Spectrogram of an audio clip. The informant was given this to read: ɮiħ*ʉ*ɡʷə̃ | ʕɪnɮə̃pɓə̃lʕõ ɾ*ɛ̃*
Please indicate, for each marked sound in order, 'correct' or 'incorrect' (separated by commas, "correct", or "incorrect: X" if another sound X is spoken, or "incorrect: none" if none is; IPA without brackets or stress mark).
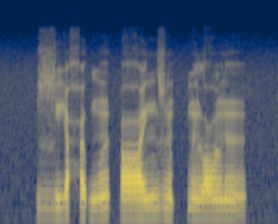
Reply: incorrect: ɘ, incorrect: ə̃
